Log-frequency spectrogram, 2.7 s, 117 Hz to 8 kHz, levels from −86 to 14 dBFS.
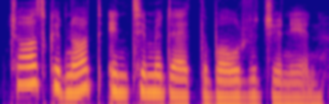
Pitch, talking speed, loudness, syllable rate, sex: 180 Hz, 155 wpm, -18 LUFS, 5.5 syllables/s, female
